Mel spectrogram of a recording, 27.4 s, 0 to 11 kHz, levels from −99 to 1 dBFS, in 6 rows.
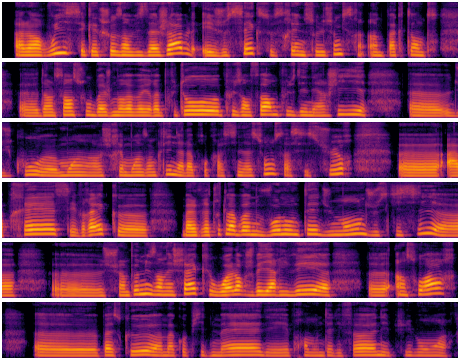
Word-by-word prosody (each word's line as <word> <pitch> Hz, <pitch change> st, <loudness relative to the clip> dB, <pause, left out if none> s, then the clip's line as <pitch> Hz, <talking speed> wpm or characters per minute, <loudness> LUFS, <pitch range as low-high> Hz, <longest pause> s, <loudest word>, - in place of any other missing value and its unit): Alors 200 Hz, -1 st, +5 dB
oui, 315 Hz, +6 st, +5 dB
c'est 225 Hz, -10 st, -6 dB
quelque 205 Hz, 0 st, -3 dB
chose 210 Hz, -1 st, 0 dB
envisageable 200 Hz, +10 st, +4 dB
et 190 Hz, -1 st, +1 dB
je 175 Hz, +1 st, -6 dB
sais 285 Hz, -, -1 dB
que -, -, -17 dB
ce 200 Hz, -, -12 dB
serait 190 Hz, +5 st, -6 dB
une 210 Hz, -2 st, -1 dB
solution 200 Hz, +5 st, -3 dB
qui 260 Hz, -, -8 dB
serait 235 Hz, -, -12 dB
impactante, 190 Hz, +1 st, -4 dB, 0.4 s
heu, 165 Hz, 0 st, -4 dB
dans 180 Hz, -, -2 dB
le 180 Hz, -, 0 dB
sens 210 Hz, +3 st, 0 dB
où, 210 Hz, -, -4 dB
bah, 190 Hz, 0 st, +2 dB
je 190 Hz, -, -5 dB
me 190 Hz, -, +1 dB
réveillerais 185 Hz, -1 st, +1 dB
plus 180 Hz, +1 st, -17 dB
tôt, 235 Hz, 0 st, +6 dB
plus 210 Hz, -1 st, -7 dB
en 190 Hz, -, +1 dB
forme, 225 Hz, +4 st, +4 dB
plus 215 Hz, -2 st, -9 dB
d'énergie, 195 Hz, +6 st, -3 dB, 0.5 s
heu, 170 Hz, -2 st, -2 dB
du 160 Hz, 0 st, -16 dB
coup, 225 Hz, +1 st, -3 dB
heu, 180 Hz, -1 st, 0 dB
moins 180 Hz, -1 st, -3 dB
je 180 Hz, -, -12 dB
serais 195 Hz, -, -6 dB
moins 185 Hz, 0 st, -3 dB
encline 215 Hz, +5 st, -4 dB
à 185 Hz, -, 0 dB
la 175 Hz, -1 st, -2 dB
procrastination. 175 Hz, +8 st, -7 dB
Ça, 265 Hz, -, -8 dB
c'est 185 Hz, +3 st, -14 dB
sûr, 270 Hz, -, -4 dB, 0.5 s
heu, 170 Hz, 0 st, +1 dB
après, 255 Hz, +10 st, +4 dB
c'est 225 Hz, -9 st, -9 dB
vrai 220 Hz, +8 st, +4 dB
que, 175 Hz, -4 st, 0 dB, 0.3 s
malgré 195 Hz, 0 st, +3 dB
toute 255 Hz, -, -11 dB
la 250 Hz, -, +7 dB
bonne 225 Hz, -1 st, +2 dB
volonté 245 Hz, +4 st, +1 dB
du 205 Hz, -1 st, -7 dB
monde 250 Hz, +5 st, +1 dB
jusqu'ici, 210 Hz, +8 st, -7 dB
heu 185 Hz, -4 st, +1 dB, 0.4 s
heu, 170 Hz, -, -4 dB
je 170 Hz, -, -14 dB
suis -, -, -7 dB
un 195 Hz, -, 0 dB
peu 245 Hz, -, 0 dB
mise 265 Hz, -3 st, +2 dB
en 220 Hz, -1 st, +3 dB
échec 275 Hz, +7 st, +2 dB
ou 205 Hz, -1 st, +2 dB
alors 230 Hz, +3 st, +7 dB
je 195 Hz, -1 st, -11 dB
vais 220 Hz, -, +3 dB
y 215 Hz, -, +4 dB
arriver, 215 Hz, +4 st, +3 dB
heu 205 Hz, -, +6 dB, 0.5 s
heu, 185 Hz, 0 st, 0 dB
un 215 Hz, -1 st, 0 dB
soir, 260 Hz, +8 st, +3 dB, 0.4 s
heu, 175 Hz, -1 st, -1 dB
parce 190 Hz, -1 st, -1 dB
que, 210 Hz, -, -10 dB, 0.3 s
heu, -, -, -5 dB
ma 180 Hz, 0 st, -5 dB
copine 180 Hz, 0 st, -13 dB
m'aide 205 Hz, +2 st, +1 dB
et 175 Hz, 0 st, -8 dB
prend 185 Hz, +2 st, -11 dB
mon 175 Hz, 0 st, -9 dB
téléphone 195 Hz, +4 st, -2 dB
et 180 Hz, -, -9 dB
puis 190 Hz, +2 st, -16 dB
bon, 180 Hz, -1 st, -9 dB
heu -, -, -10 dB
195 Hz, 210 wpm, -25 LUFS, 180-225 Hz, 0.5 s, la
